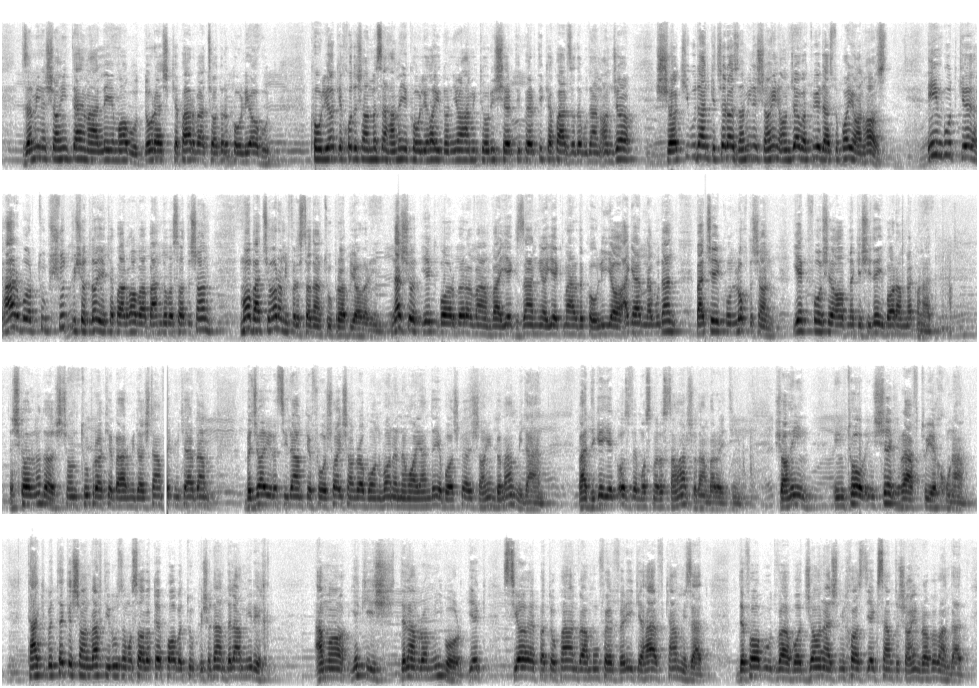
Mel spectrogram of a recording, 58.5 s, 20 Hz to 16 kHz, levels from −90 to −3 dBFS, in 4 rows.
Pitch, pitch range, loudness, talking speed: 165 Hz, 145-180 Hz, -18 LUFS, 175 wpm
